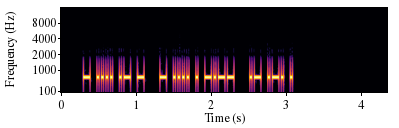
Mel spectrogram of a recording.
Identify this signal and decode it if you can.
Morse code, heard as a keyed tone, about 40 wpm, 700 Hz. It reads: THAT THEY ARE
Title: Sets of 3 Words 40wpm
